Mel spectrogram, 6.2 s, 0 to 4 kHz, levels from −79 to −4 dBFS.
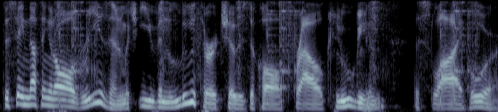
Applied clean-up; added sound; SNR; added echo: none; Rattle + Coin (dropping); 17 dB; none.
